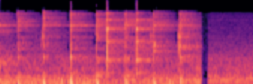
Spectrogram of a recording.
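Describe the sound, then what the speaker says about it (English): A single egg being beaten with a fork in a bowl for Afghan khajoor cookie dough: about ten quick, evenly spaced clinks of metal on the dish, close and alone, stopping abruptly. "I'm just gonna mix the egg very well before I add it to the mixture"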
